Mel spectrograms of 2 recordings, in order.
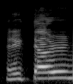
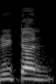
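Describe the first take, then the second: First: The r before the final n is pronounced. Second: The r before the final n is silent. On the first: The speaker calls it wrong. "रिटर्न नहीं" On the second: The speaker calls it right. "टन आर silent"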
